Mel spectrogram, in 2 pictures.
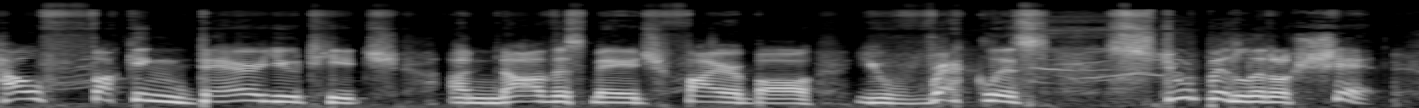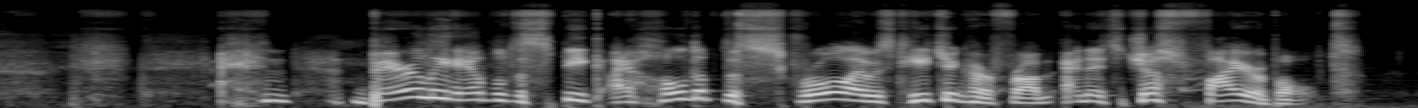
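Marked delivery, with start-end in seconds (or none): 0.0-7.0 mock yelling, slower. Retelling a game story where his master struck him and yelled at him, retelling a yell. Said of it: "he yells at me saying".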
